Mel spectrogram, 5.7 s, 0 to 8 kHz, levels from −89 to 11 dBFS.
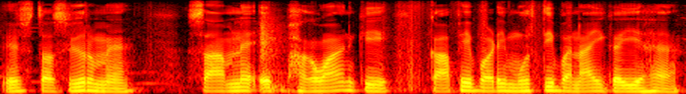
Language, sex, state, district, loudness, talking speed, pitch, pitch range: Hindi, male, Jharkhand, Garhwa, -16 LUFS, 135 wpm, 110 Hz, 100-115 Hz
